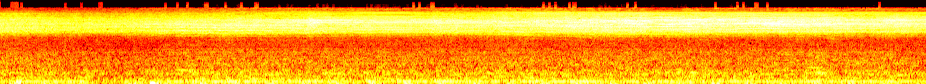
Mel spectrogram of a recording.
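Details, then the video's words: Summer cicadas calling at night, recorded in stereo: a steady, dense, high-pitched hiss that holds unbroken from start to finish over a low, constant background hum. "Cicadas At Night Sound Effect"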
